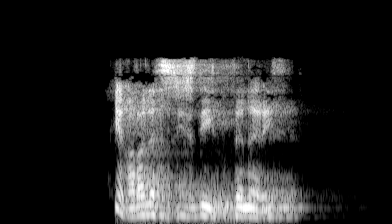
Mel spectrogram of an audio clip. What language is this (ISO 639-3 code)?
kab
